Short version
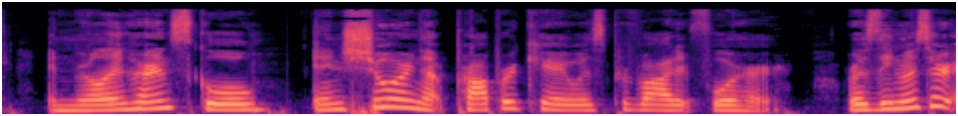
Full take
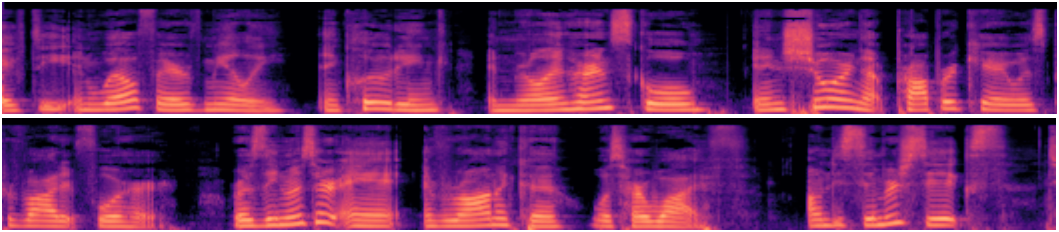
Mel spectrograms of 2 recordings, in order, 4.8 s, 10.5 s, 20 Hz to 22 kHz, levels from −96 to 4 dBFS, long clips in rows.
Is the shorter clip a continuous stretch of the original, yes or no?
yes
